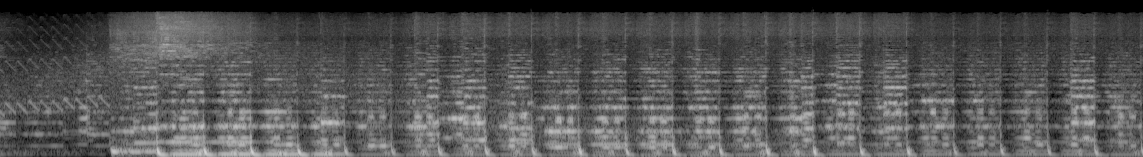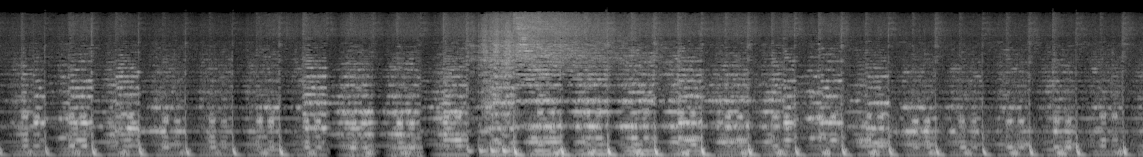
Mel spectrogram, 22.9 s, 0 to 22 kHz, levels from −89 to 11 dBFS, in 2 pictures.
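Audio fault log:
throughout: noise suppressor applied to music or sounds. A speech-tuned suppressor stayed active and treated sustained, steady material as noise, pulling it down by as much as about 15 dB. Onsets slip through while held sound sinks, so the level pumps and thins.
0.0–1.11 s, 3.47–4.1 s, 7.72–7.89 s, 8.66–8.81 s, 9.13–12.59 s, 13.12–14.47 s, 19.91–20.46 s, 20.84 s to the end: sound cut by the noise suppressor. The suppressor judged these stretches as noise and turned them down by about 7 to 11 dB, so sustained parts and decays drop away audibly, longest across 9.13–12.59 s.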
